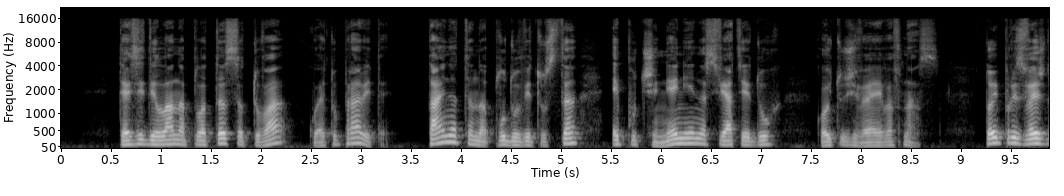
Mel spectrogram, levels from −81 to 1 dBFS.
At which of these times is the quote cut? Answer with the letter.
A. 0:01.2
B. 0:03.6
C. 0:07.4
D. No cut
B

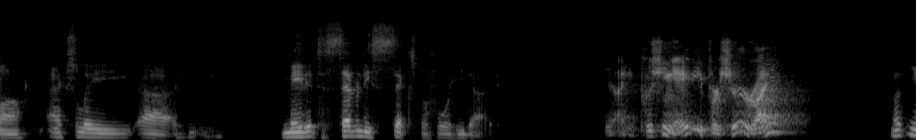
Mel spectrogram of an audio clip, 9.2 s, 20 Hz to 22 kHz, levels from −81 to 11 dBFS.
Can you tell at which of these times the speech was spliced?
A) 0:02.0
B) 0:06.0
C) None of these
B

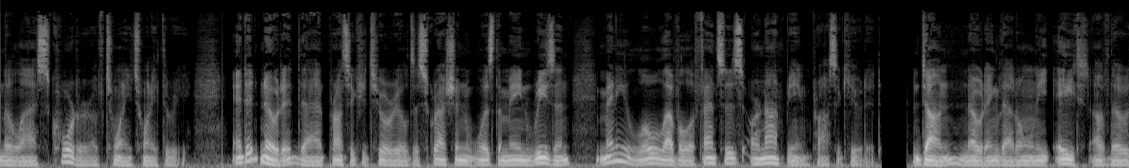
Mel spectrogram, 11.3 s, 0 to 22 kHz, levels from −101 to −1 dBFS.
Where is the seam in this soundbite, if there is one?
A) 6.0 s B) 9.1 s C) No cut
A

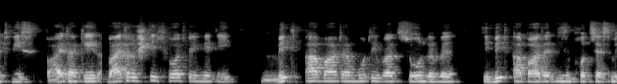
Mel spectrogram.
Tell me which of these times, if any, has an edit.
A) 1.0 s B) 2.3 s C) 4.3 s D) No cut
A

